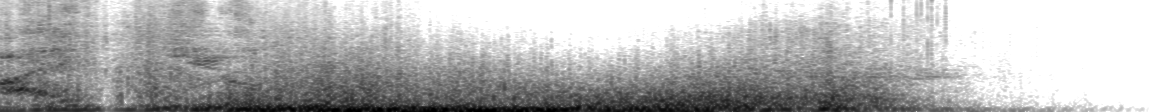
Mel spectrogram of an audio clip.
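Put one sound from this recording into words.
A fireball roars and whooshes.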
